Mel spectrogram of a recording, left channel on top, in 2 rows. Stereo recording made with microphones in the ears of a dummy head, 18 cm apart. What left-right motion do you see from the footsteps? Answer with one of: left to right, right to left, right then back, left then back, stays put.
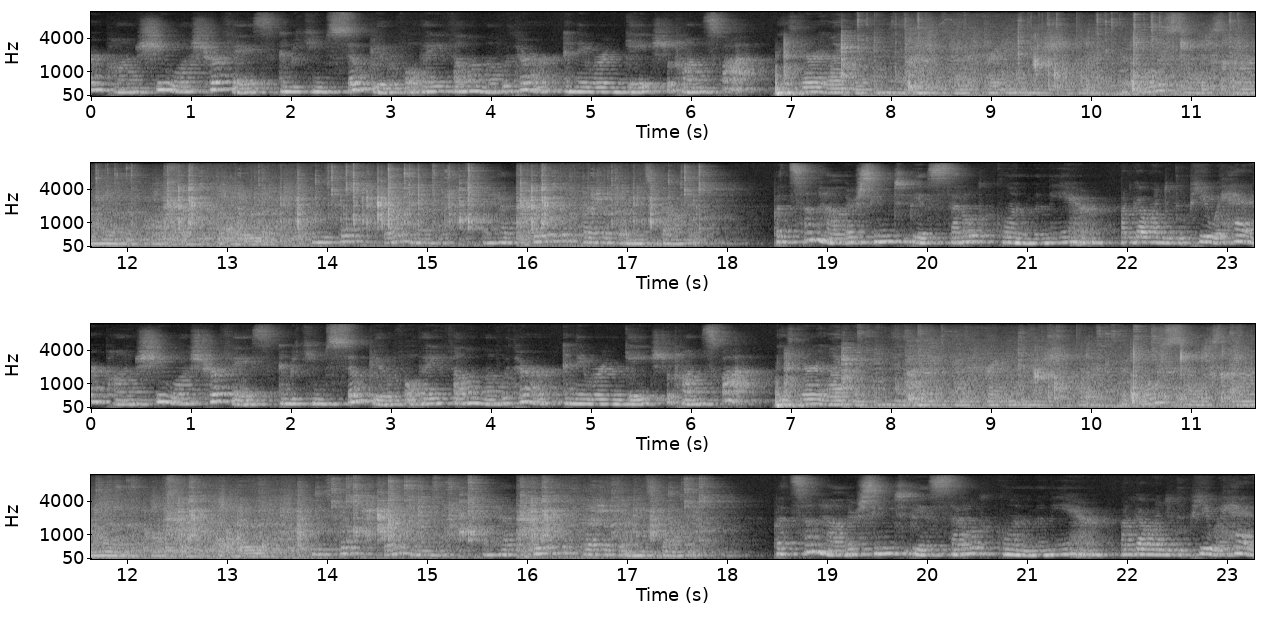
left to right.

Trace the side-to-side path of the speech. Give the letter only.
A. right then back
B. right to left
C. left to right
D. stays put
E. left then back
B.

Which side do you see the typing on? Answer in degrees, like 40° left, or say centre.
30° left.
